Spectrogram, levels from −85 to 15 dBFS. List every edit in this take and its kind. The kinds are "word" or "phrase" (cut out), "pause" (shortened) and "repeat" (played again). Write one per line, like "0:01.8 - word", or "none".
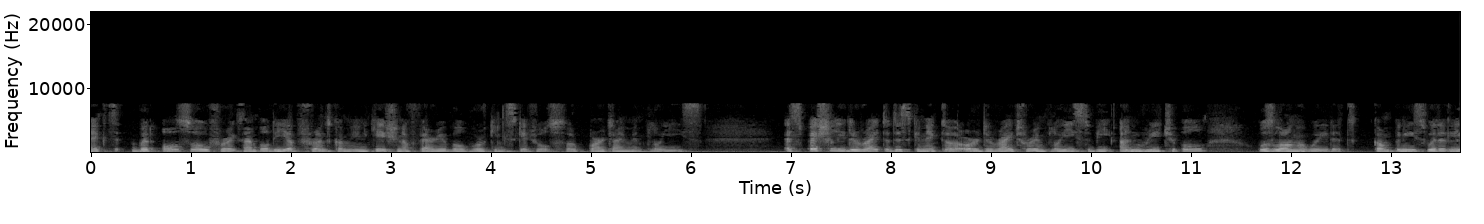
none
